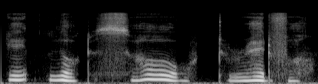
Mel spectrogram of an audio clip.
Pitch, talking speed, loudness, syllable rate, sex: 185 Hz, 75 wpm, -17 LUFS, 2.2 syllables/s, female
